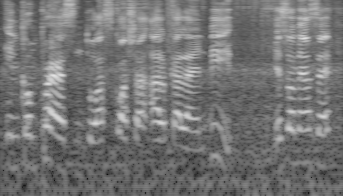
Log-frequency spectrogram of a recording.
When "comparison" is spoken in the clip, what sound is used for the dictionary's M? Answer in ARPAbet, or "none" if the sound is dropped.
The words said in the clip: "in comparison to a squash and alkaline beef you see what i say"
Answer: M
